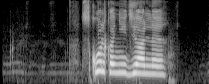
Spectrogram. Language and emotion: Russian, angry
